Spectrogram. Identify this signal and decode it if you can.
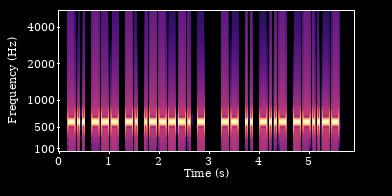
Morse code, heard as a keyed tone, about 25 wpm, 600 Hz. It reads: DON'T MIX,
